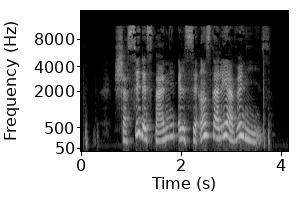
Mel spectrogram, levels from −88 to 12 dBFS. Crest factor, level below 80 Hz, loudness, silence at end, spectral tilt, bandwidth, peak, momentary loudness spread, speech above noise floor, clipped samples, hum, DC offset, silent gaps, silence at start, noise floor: 16 dB; -66 dBFS; -20 LUFS; 0.4 s; -3 dB/octave; 11.5 kHz; -6 dBFS; 10 LU; 37 dB; under 0.1%; none; under 0.1%; none; 0.1 s; -58 dBFS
